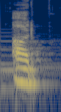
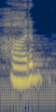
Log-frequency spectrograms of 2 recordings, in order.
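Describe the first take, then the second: First: The word begins with no h sound. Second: The word begins with an audible h sound. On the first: "in American English they say like herb, H is silent" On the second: "British speakers say herb, H is pronounced"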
